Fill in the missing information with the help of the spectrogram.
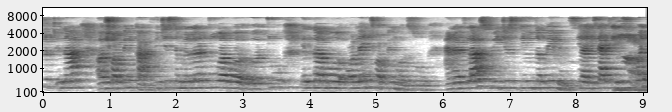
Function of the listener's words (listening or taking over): taking over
